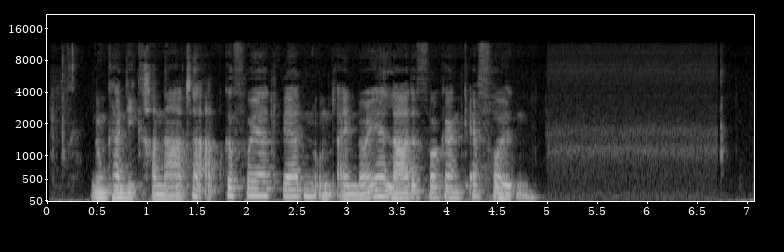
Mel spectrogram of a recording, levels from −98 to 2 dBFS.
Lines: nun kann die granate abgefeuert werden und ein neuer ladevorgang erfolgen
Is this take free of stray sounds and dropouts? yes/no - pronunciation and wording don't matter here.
yes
